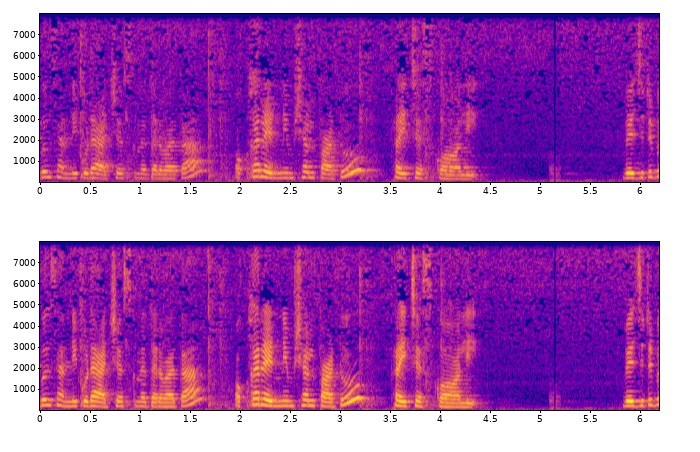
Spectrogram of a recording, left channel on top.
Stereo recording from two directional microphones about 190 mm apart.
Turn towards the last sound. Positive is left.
turn(degrees=-30)  # may be behind; listen again after turning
